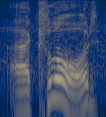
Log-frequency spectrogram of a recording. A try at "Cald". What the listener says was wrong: I think he's been saying cowed, not Claude.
